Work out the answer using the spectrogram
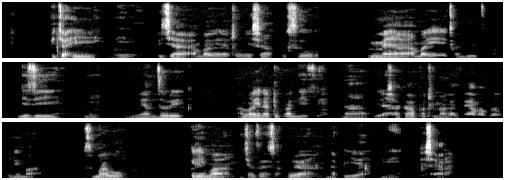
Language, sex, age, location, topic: Swahili, male, 18-24, Kisumu, agriculture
